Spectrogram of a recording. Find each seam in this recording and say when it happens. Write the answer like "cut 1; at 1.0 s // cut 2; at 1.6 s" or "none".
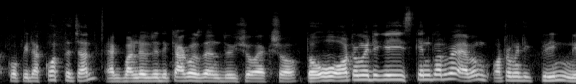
cut 1; at 1.0 s // cut 2; at 3.0 s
